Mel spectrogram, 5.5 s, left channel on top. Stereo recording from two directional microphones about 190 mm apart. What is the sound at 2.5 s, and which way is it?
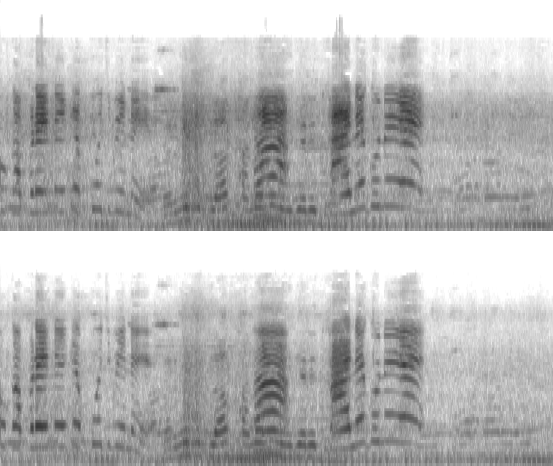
A man's voice, 15° right (ahead or behind).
